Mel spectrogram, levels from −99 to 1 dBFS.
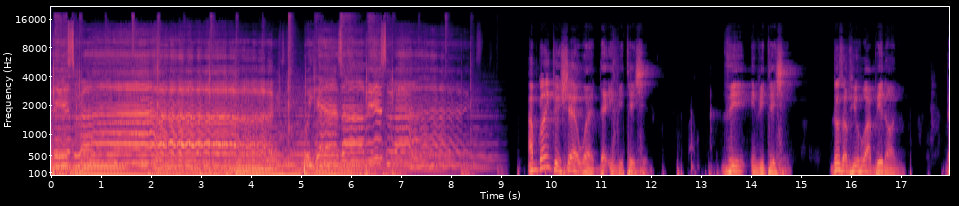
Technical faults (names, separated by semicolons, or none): loud pop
